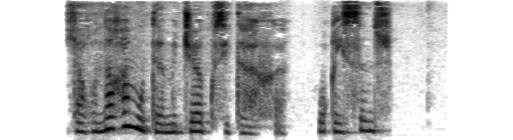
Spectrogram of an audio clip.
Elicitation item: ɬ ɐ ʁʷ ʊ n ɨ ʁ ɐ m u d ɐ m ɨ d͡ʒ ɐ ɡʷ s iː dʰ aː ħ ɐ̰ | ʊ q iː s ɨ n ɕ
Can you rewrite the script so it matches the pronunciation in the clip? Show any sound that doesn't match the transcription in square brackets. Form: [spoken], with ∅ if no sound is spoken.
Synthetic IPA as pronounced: ɬ ɐ ʁʷ ʊ n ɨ ʁ ɐ m u d ɐ m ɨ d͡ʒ ɐ ɡʷ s iː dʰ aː [x] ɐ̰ | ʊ q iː s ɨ n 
